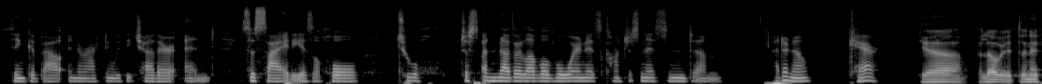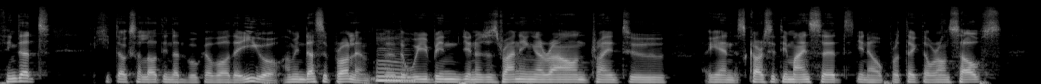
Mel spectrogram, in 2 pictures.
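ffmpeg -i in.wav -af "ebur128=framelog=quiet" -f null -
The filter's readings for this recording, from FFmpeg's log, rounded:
Integrated loudness:
  I:         -27.0 LUFS
  Threshold: -37.5 LUFS
Loudness range:
  LRA:         9.0 LU
  Threshold: -47.4 LUFS
  LRA low:   -32.8 LUFS
  LRA high:  -23.8 LUFS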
